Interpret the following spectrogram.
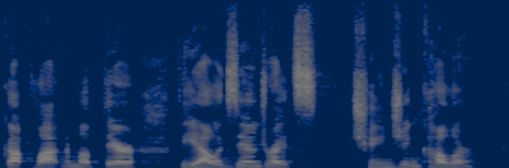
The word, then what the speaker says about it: alexandrite: Keep in mind, it is alexandrite, not alexandrite, just so everyone knows the pronunciation.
